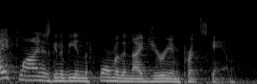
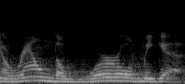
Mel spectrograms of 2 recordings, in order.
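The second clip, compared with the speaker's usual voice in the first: ordinary talk, nothing marked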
